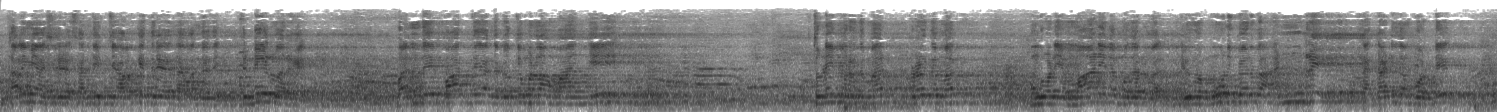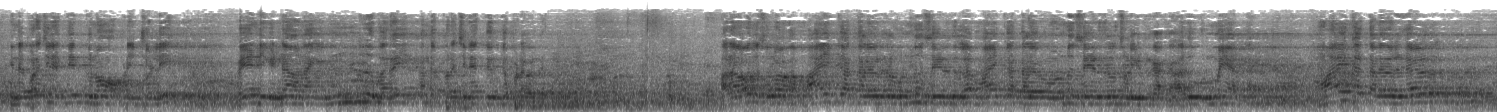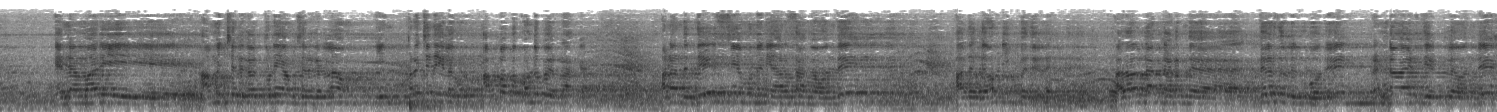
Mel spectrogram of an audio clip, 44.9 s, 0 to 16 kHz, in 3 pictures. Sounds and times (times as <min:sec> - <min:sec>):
Male speech, man speaking: 0:00.0 - 0:03.2, 0:04.0 - 0:06.5, 0:08.1 - 0:20.5, 0:22.2 - 0:29.7, 0:30.5 - 0:35.9, 0:36.6 - 0:44.9
Narration, monologue: 0:00.0 - 0:44.9.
